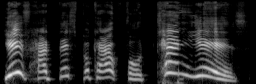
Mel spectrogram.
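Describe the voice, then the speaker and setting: A woman voicing a brisk, cheery female rabbit librarian in a children's storybook. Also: very high-pitched, very animated, fairly bright tone, no echo, clean studio sound, pitched above the performer's own voice, heavily acted. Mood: scolding. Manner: brisk, calling out.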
